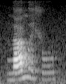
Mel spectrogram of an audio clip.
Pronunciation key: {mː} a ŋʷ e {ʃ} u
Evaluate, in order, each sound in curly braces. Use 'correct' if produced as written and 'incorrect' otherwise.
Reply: incorrect, correct

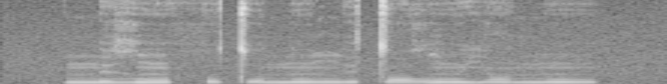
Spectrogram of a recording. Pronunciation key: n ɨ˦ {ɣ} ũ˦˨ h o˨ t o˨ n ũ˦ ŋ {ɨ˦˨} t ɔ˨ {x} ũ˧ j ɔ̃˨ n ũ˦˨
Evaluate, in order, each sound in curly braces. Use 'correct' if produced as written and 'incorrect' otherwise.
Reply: correct, correct, incorrect

